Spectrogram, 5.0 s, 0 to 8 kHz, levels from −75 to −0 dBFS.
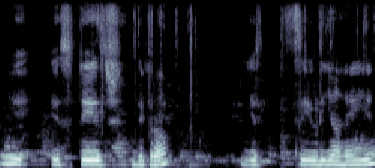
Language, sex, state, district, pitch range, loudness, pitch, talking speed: Hindi, female, Uttar Pradesh, Budaun, 200-225 Hz, -14 LUFS, 210 Hz, 110 wpm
